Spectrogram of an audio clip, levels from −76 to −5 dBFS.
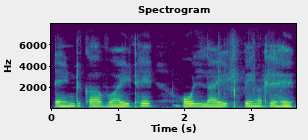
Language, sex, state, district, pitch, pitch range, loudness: Hindi, female, Madhya Pradesh, Bhopal, 210 Hz, 200-215 Hz, -14 LUFS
